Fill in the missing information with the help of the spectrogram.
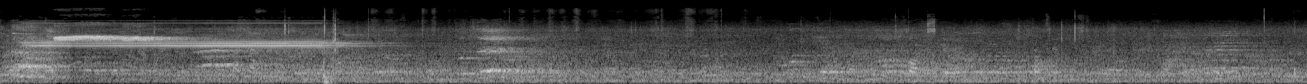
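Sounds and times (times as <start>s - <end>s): voices in echoing hall: 0.0s - 13.0s
electronic buzzer tone: 0.2s - 3.7s
buzzer click: 2.5s - 3.6s.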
